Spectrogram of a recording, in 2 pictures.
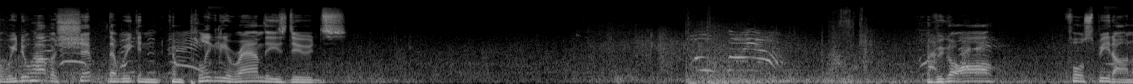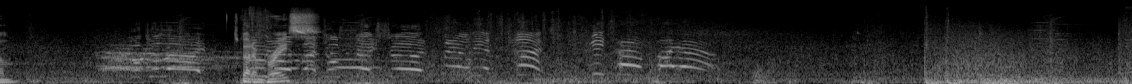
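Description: Stormy waves crash and roar around a sailing ship.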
